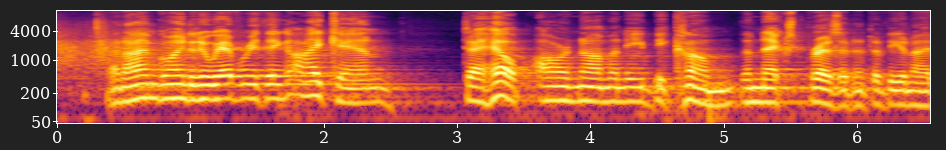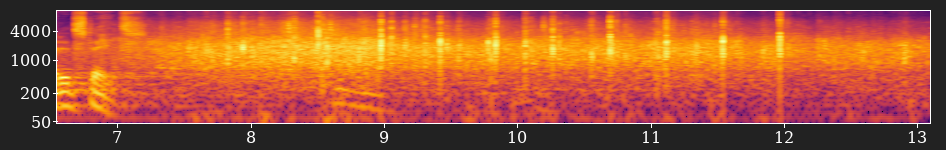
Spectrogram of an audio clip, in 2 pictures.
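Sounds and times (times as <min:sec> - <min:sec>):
audience applauding: 0:00.0 - 0:01.0, 0:06.9 - 0:13.0.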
